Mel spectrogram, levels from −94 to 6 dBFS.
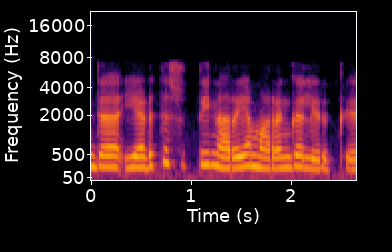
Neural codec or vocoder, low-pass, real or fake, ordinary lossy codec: codec, 16 kHz, 4 kbps, FunCodec, trained on LibriTTS, 50 frames a second; 7.2 kHz; fake; none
